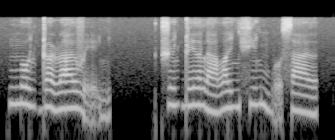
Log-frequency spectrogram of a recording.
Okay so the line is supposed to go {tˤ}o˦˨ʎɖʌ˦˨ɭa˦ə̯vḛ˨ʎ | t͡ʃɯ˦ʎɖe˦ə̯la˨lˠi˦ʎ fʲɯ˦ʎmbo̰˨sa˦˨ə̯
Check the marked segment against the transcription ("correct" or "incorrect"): incorrect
